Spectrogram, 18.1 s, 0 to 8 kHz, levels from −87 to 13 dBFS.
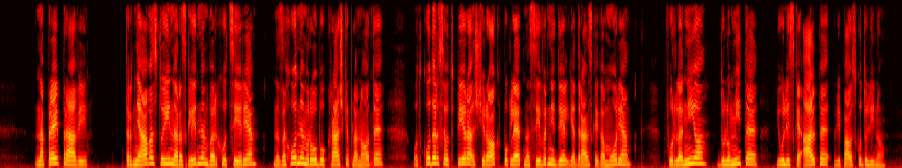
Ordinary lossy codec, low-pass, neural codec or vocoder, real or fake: none; none; none; real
